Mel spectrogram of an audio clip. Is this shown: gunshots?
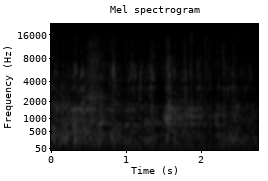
no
